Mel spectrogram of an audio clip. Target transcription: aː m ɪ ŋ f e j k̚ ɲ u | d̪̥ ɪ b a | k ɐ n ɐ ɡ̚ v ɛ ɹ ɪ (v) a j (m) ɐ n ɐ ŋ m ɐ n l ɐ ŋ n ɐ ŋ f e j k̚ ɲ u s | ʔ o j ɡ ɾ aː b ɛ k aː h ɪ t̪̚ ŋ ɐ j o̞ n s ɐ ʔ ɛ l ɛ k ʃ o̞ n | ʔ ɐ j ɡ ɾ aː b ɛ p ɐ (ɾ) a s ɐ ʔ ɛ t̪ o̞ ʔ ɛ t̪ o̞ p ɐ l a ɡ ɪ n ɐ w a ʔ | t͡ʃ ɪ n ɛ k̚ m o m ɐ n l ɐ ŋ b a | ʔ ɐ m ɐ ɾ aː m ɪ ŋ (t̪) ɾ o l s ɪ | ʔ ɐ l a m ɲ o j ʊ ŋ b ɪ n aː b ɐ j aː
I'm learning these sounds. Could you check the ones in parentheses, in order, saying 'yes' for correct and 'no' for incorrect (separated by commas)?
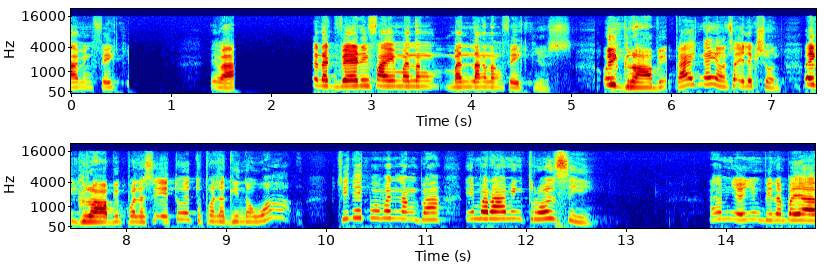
no, yes, no, yes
